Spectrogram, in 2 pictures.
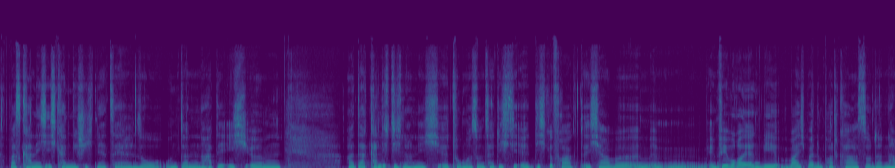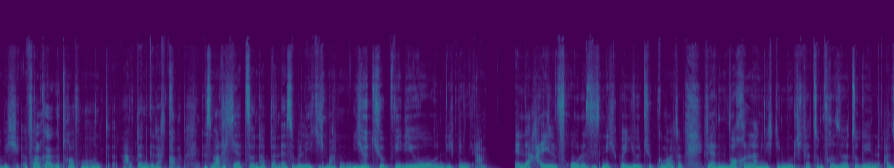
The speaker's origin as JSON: {"language": "German", "region": "North Rhine-Westphalia", "country": "Germany", "accent": "Westphalian", "said": "Also ich komme im Ursprung aus Ostwestfalen. Ich bilde mir ein, man hört das nicht mehr so doll, aber jeder, der sich ein bisschen auskennt, der hört es dann"}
